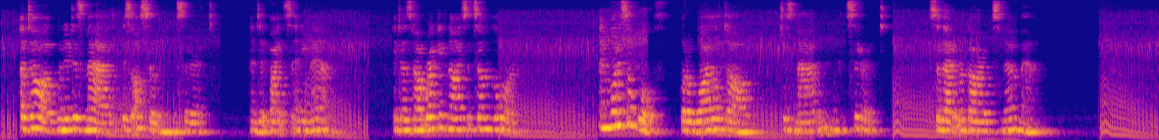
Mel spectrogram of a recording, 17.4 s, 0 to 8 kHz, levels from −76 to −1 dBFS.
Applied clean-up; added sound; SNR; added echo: none; Drill; 17 dB; reverberation time 0.6 s.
